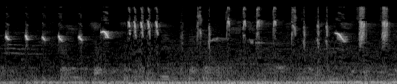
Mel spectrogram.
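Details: Brown-throated sunbird singing in full isian style, a song packed with inserted phrases: a run of six clear, evenly spaced chirps, then a quick burst of high clicking notes and scattered twittering over a low background hum.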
